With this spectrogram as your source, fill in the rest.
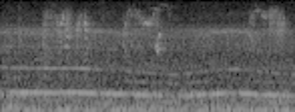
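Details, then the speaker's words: Race car cool-shirt pump in bypass mode, with the knob dialling speed from very low to full power: a faint, steady electric hum sliding lower and higher in pitch. The pump runs smoothly at variable speed. "I don't know if you can hear it or not, but I'm messing with the knob. That's pretty cool."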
